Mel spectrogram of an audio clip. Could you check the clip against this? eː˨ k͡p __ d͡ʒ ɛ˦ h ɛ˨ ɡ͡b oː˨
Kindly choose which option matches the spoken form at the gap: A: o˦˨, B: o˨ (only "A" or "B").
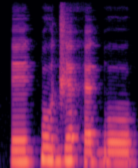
A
